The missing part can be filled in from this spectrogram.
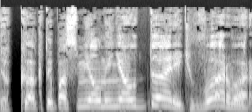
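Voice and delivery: vicious, spiteful, high-pitched snarling snap. Narrator reads Gurush answering the big man who knocked him down: snapping back viciously. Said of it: "вдруг злобно огрызнулся".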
